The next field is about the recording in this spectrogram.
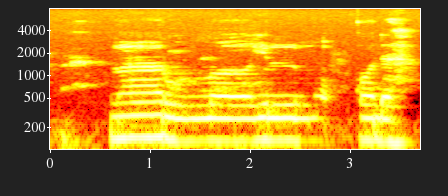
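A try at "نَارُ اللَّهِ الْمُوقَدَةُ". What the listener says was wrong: Narullahi. Wawu ya, bukan hamzah, bukan muqadah tapi pakai wawu. Al muqadah gitu ya.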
